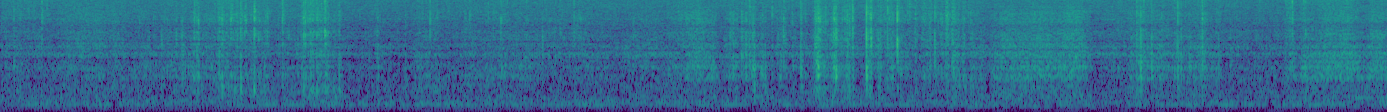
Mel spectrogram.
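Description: A hollow faux-parchment paper lampshade is first brushed with a small brush, then scratched with fingertips on its paper side. The result is a steady, quiet, crinkly hiss with brighter scratchy bursts, strongest around the middle, over a faint low hum.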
